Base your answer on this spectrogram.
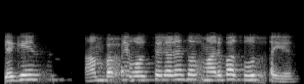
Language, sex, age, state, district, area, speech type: Urdu, male, 18-30, Delhi, Central Delhi, urban, conversation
